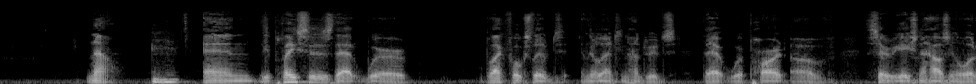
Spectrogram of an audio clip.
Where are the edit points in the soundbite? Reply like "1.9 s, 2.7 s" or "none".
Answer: none

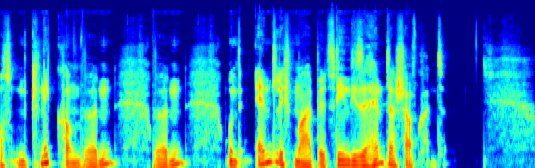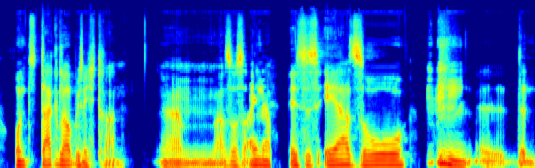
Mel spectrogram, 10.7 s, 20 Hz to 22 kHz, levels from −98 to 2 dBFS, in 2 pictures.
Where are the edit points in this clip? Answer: 1.5 s, 3.3 s, 4.2 s, 6.2 s, 8.0 s

